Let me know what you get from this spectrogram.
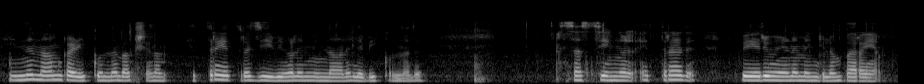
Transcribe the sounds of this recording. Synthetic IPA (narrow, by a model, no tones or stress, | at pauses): inːɨnaːmkɐɻikʲːunːɐbʱɐkʂɐɳɐm | e̞t̪rɐet̪rɐd͡ʑiːʋiɣɐɭilninːaːɳɨle̞bʱikʲːunːɐ̰ðɨ | ɕɐsjɐŋːɐɭe̞̰t̪rɐ | pe̞ːɾuʋe̞ːɳɐme̞ŋɡilumpɐrɐja̰ːm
